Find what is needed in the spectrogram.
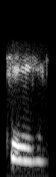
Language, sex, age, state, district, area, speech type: Dogri, female, 30-45, Jammu and Kashmir, Udhampur, urban, conversation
